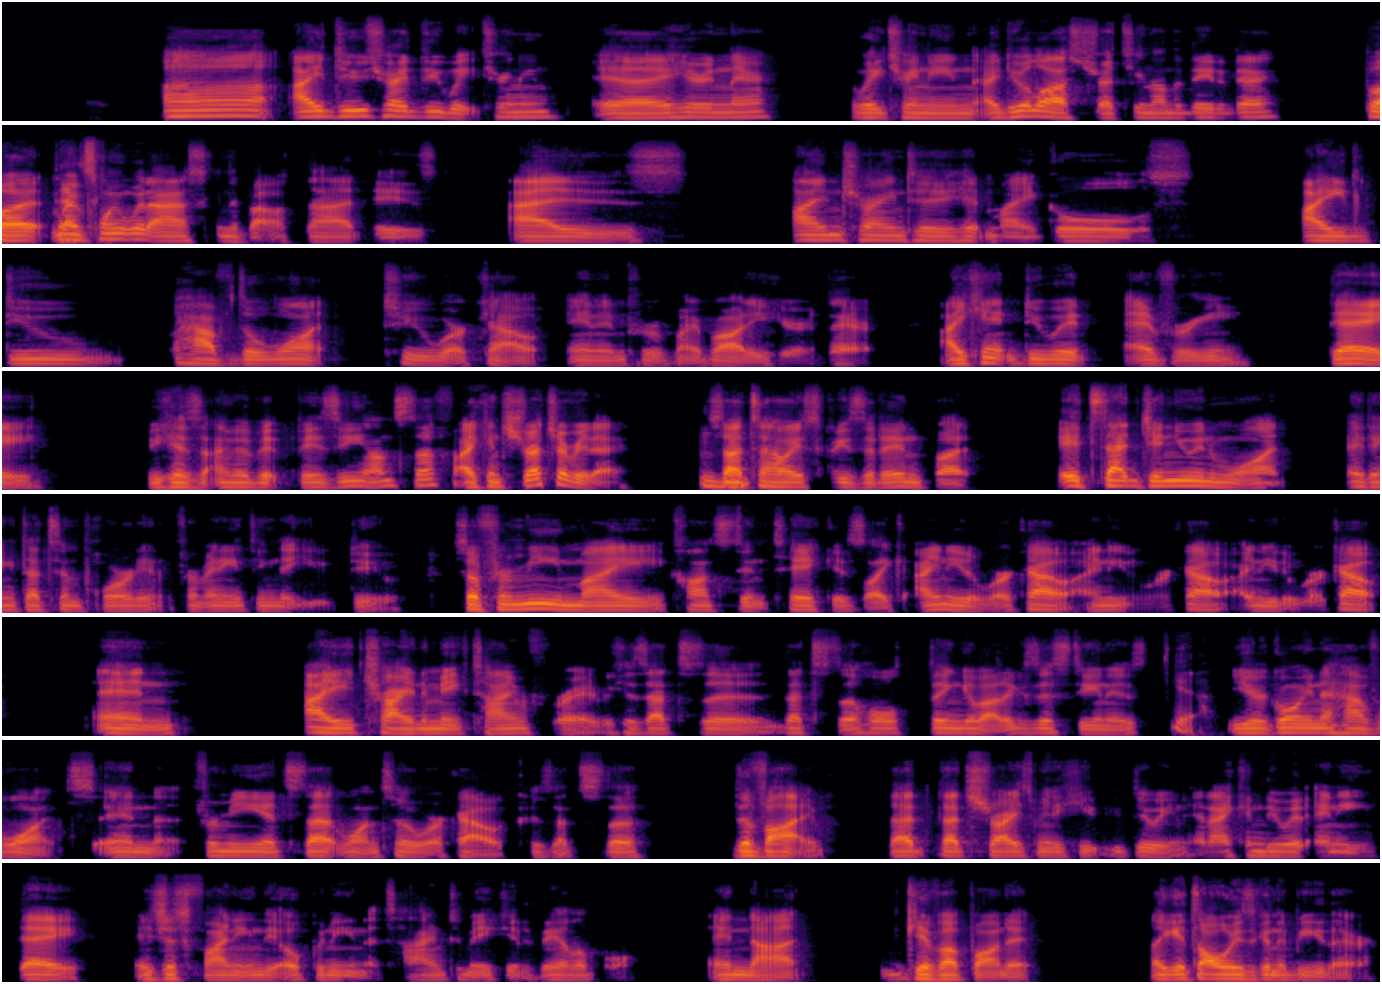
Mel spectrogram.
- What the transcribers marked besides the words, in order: drawn out: "as"; tapping
- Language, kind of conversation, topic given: English, unstructured, What small step can you take today toward your goal?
